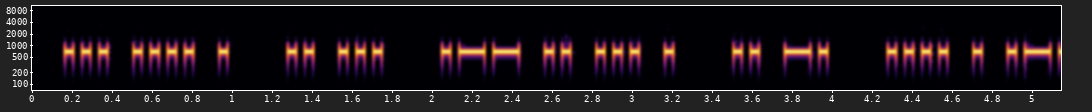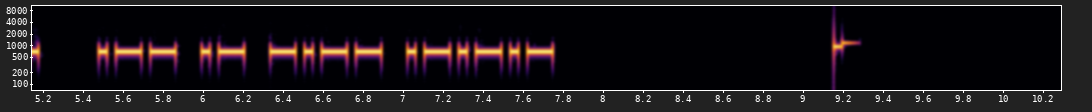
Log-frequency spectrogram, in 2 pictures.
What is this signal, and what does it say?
Morse code, heard as a keyed tone, about 28 wpm, 700 Hz. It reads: SHE IS WISE IN HER WAY.
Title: Sentences from Top 1600 Words 28wpm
